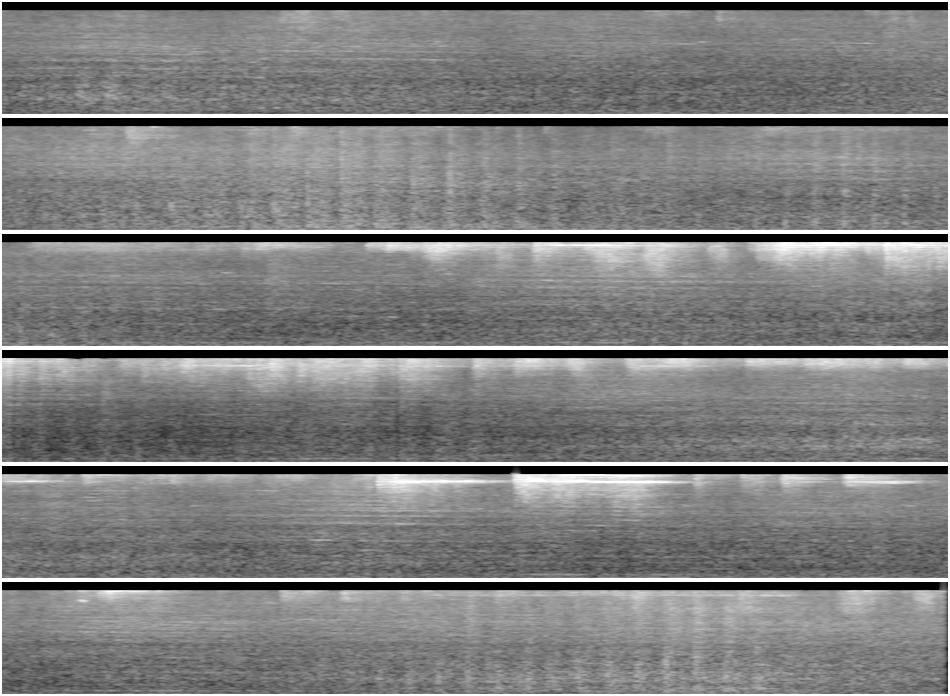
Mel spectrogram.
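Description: CSX freight train cars, double-stack containers and then autoracks, rolling past close by: a steady, loud noise of steel wheels running on the rails that swells and eases as cars go by, with brief thin, high wheel squeals twice, around the middle and later on.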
